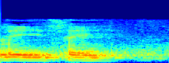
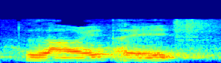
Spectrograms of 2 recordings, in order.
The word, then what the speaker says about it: lì xì: In Vietnamese, we call lì xì. Lì xì is a come from a Chinese word, lì xì. Chinese Vietnamese pronunciation lợi thị, but the way we supposed to say lợi thị, but we used to call by Chinese word lì xì.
